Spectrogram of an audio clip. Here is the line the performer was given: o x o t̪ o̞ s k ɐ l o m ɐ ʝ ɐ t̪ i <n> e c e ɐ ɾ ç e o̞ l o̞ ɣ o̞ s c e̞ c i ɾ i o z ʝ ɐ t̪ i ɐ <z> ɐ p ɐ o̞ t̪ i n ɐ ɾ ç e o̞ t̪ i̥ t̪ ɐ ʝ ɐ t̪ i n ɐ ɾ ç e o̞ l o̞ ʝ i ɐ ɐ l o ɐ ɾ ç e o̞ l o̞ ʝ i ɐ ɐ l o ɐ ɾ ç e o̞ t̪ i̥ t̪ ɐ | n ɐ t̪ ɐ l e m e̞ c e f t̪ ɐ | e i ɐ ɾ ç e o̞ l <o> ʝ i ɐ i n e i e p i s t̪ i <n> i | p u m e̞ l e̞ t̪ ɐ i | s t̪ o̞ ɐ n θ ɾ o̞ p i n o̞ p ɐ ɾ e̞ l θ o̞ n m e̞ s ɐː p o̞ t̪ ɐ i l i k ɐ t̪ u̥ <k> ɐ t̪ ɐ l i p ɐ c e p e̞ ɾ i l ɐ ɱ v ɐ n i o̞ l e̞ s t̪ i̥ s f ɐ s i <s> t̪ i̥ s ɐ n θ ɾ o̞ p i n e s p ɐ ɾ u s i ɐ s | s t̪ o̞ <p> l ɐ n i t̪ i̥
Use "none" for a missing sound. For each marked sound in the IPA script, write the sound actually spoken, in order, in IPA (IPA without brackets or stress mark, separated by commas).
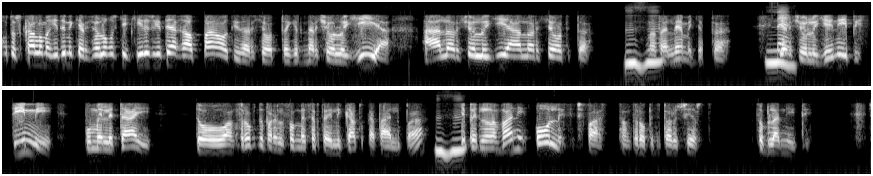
m, ɣ, o, m, k, s, b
